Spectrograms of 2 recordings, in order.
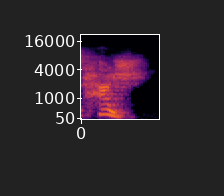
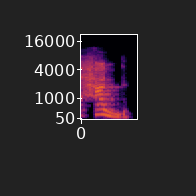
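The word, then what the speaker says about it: حج: In Arabic is Hajj. But in Egyptian Arabic, they don't pronounce the J, they pronounce the G. So in Egyptian Arabic, it's called Hag.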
